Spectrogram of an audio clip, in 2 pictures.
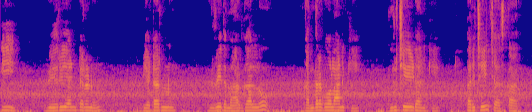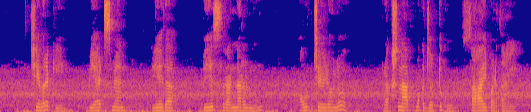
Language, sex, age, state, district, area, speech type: Telugu, female, 60+, Andhra Pradesh, Vizianagaram, rural, read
